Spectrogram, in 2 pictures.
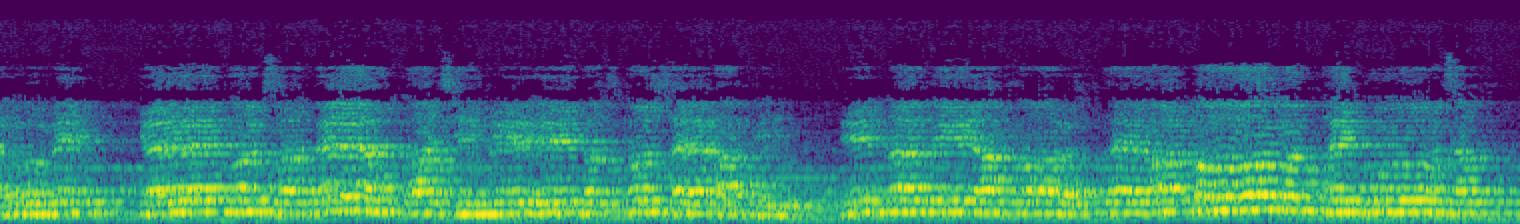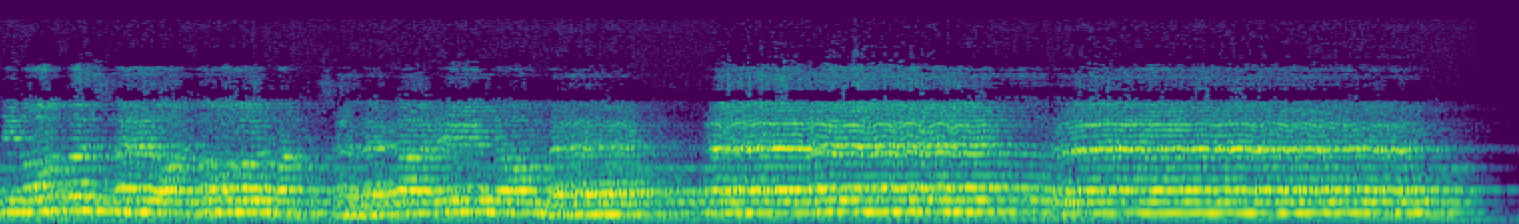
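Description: Greek Orthodox Byzantine chant: a sung melody moving in long phrases with short breaks, over a steady low held drone (ison).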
